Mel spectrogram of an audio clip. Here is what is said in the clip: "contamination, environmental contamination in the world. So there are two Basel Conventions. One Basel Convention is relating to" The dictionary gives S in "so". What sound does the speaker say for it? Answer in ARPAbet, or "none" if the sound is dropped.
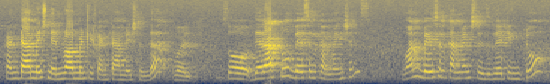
S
